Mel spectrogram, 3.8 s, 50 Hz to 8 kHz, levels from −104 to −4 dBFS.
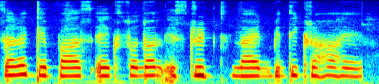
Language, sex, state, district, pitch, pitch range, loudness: Hindi, female, Arunachal Pradesh, Lower Dibang Valley, 260 Hz, 255-270 Hz, -15 LUFS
